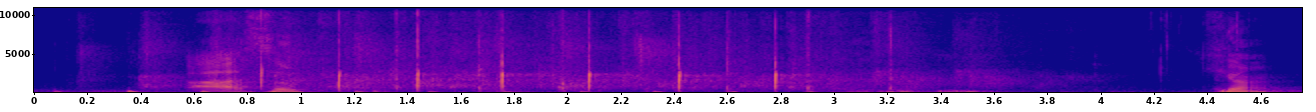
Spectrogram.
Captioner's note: applause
